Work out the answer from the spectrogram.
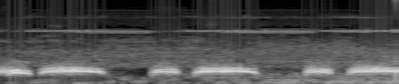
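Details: Low hollow coos of a spotted dove at a luring session, paired short-then-long notes repeated three times in three seconds, with soft background rumble and a steady high thin tone.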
